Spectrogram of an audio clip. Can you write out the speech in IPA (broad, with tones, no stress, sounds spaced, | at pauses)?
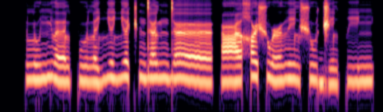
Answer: l u˩˥ ɲ ð əː˩ l p u˩ l ə˩ ʎ ə˥˩ ʎ əː˥ t͡ʃ n d œ˥ l n d œː˥˩ | ʕ ə˩˥ χ ə˞˥ ʃ w ə˞˩˥ ð i˥˩ l ʃ u˥˩ d͡ʒ i˩ l p i˧ ɲ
